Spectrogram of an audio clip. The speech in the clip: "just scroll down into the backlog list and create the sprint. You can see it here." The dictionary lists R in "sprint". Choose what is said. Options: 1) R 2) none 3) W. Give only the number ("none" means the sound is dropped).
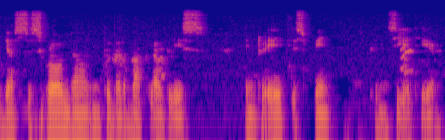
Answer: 2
